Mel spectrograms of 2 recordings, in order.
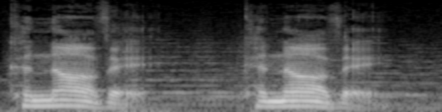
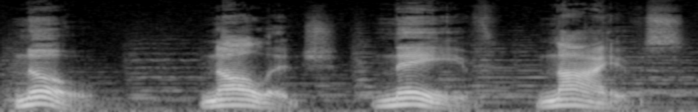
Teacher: like nave k-n-a-v-e would have been pronounced something like kanave kanave now we have a silent k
